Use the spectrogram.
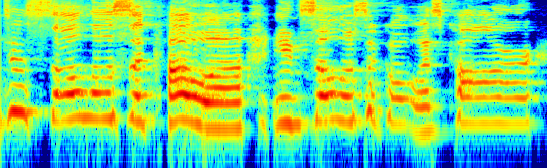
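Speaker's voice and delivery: high, loud, drawn-out exclamation; excited announcer-like climax; dramatic reveal. Real, not acted.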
